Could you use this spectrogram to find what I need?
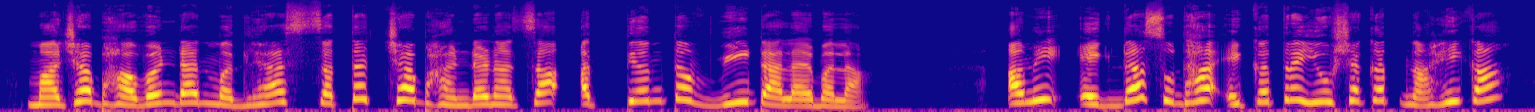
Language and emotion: Marathi, angry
